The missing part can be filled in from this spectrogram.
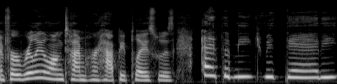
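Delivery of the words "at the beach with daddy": put-on very high, childlike little-girl voice. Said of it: "her voice. Exactly".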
